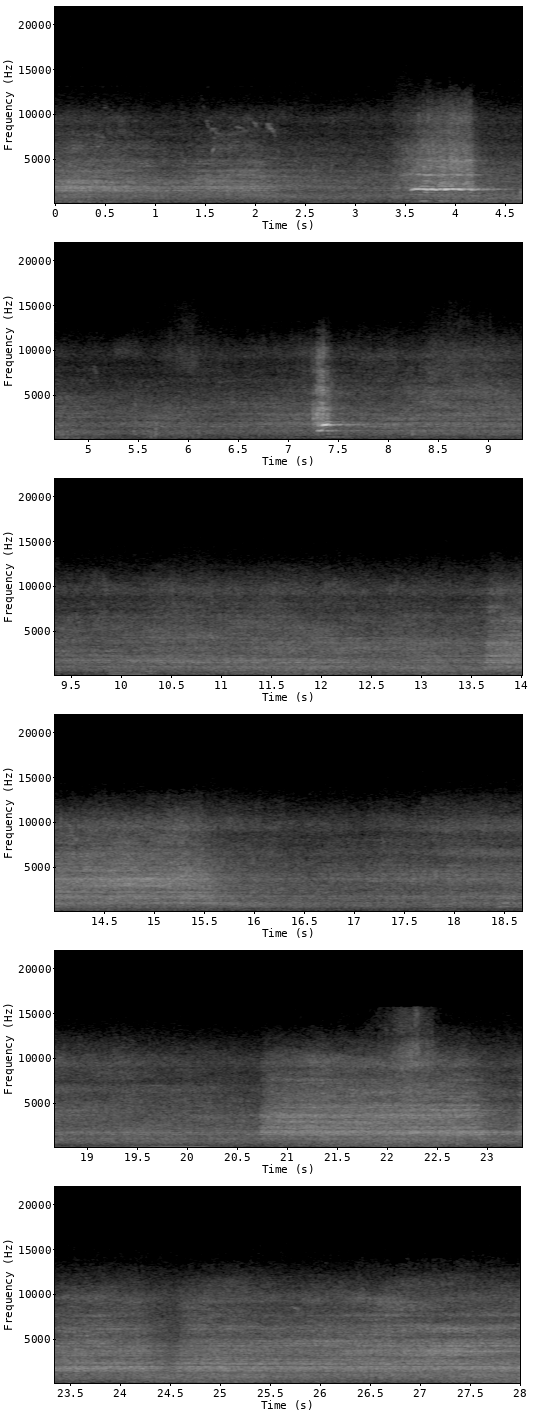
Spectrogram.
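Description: Small steam tank locomotive approaching, with a steady hiss of steam. Two short whistle blasts about four and seven seconds in, the first about half a second long and the second a brief toot, are the loudest sounds. The hiss grows louder for a couple of seconds from about fourteen seconds in, and again from about twenty-one seconds in.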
